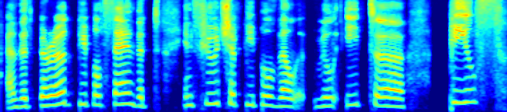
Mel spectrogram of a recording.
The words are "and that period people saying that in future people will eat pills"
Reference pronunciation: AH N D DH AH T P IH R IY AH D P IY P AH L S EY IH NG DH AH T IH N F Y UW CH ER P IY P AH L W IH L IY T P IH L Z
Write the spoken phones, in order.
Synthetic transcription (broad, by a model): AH N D DH AH T B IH R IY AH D P IY P AH L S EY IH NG DH AH T IH N F Y UW CH ER P IY P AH L W IH L IY T P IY L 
